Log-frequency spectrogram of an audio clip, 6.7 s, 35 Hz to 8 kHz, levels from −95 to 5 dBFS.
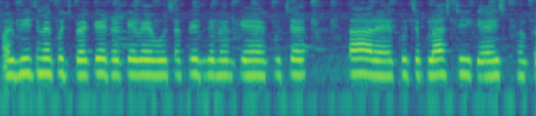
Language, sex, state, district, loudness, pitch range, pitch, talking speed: Hindi, female, Rajasthan, Bikaner, -15 LUFS, 235-250 Hz, 240 Hz, 190 wpm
